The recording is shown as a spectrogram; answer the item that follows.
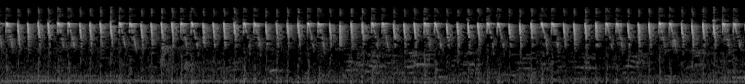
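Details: Ciblek gunung (mountain prinia) singing in bren style: a rapid, unbroken series of sharp high notes, steadily repeated, with little background sound.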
